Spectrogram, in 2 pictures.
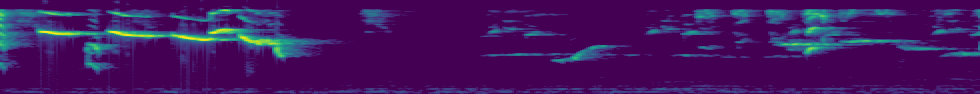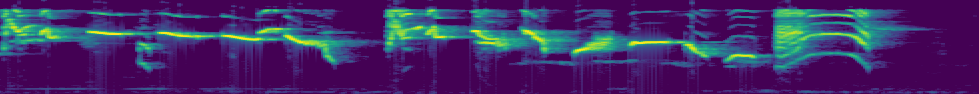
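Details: Oriental magpie-robin song used as training audio for young or quiet birds: bursts of clear whistled notes sliding downward, with buzzy rasps and sharp upswept phrases, separated by brief pauses, over a faint low hum.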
